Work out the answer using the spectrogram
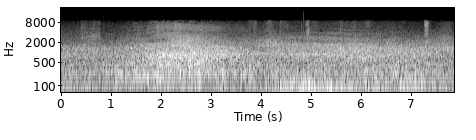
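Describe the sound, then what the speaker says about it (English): Strong wind buffets the microphone outdoors on an elevated spot, a continuous low roaring rumble that swells and eases over several seconds, loud and close, with no talking. "God, it's windy up here today."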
